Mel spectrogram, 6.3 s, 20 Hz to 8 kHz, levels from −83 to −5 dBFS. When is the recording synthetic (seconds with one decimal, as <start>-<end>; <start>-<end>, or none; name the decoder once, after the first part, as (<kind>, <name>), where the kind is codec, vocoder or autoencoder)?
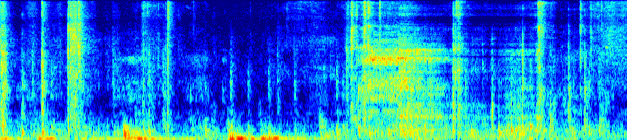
4.0-5.4 (codec, SNAC)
